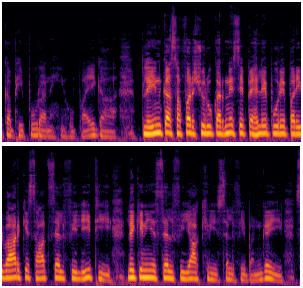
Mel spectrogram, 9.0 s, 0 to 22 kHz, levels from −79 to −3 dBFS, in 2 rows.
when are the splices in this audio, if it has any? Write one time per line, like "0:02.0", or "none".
none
